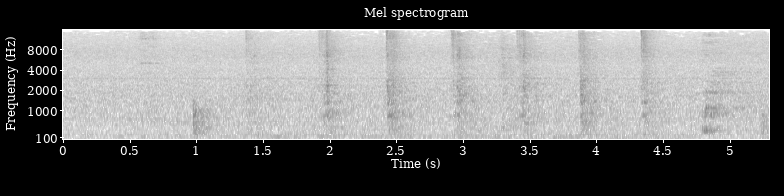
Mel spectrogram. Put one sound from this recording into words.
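A knife chops on a cutting board with quick, sharp taps.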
